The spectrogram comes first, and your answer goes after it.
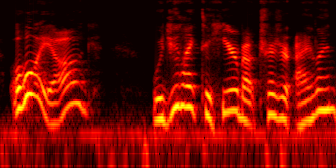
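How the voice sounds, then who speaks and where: This is a put-on character voice with a shrill sound. The pace is moderate. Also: female-sounding voice, high pitch for a woman. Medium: read story.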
